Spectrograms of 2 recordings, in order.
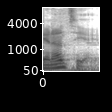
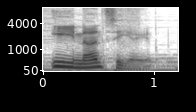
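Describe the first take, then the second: First: The first vowel is a quick, reduced schwa. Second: The first vowel is a full, clear vowel.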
